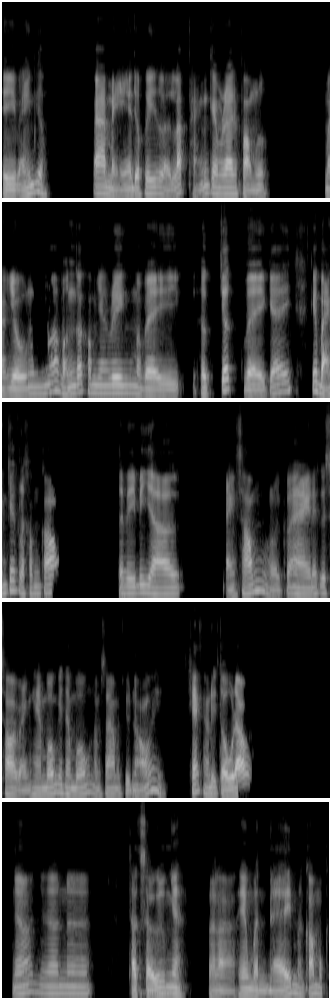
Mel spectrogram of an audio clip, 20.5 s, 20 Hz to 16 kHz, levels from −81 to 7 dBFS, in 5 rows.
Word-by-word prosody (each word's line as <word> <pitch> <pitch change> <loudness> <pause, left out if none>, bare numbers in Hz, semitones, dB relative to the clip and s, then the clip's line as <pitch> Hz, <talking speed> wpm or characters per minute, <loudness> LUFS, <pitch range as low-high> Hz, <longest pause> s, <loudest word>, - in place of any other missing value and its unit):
thì 105 -1 +4
bạn 105 +7 0
biết 165 - 0
hông, 125 - -5 0.6
ba 135 0 +5
mẹ 105 -3 0
được 110 0 +1
khi 130 0 +2
là 120 -6 -1
lắp 105 - +1
hẳn 140 - -5
camera 120 -3 +4
trong 120 - -4
phòng 90 0 +2
luôn. 95 - -4 0.7
Mặc 110 -1 -2
dù, 110 -1 +4
ừ, - - -2
nó 140 +8 -2
vẫn 125 -3 -1
có 155 - +2
không 145 -2 -3
gian 140 0 -1
riêng 140 0 +5
nhưng 140 -1 -4
mà 125 - -2
về 105 -1 +3 0.3
thực 110 -1 0
chất, 195 +1 +4
về 95 -2 +4
cái 155 +7 +1 0.2
cái 175 - +2
bản 135 - +3
chất 185 -2 -2
là 125 - -1
không 125 +1 -7
có, - - +3 0.8
tại 130 - -3
vì 135 0 +2
bây 145 +1 0
giờ 120 -2 +3 0.6
bạn 95 +2 -3
sống 145 - -1
rồi 95 -6 -6
có 125 - -5
ai 115 -2 +3
đó 120 - -3
cứ 135 - -3
soi 115 -5 +1
bạn 95 +1 -5
24/24 120 +3 -1
làm 110 - -8
sao 110 +1 -3
mà 110 - -7
chịu 95 - -6
nổi, 130 - -3 0.4
khác 150 +2 +4
nào 120 - -4
đi 115 - -2
tù 105 -1 +4
đâu. - - +5 1.1
Nó, 130 +4 0
cho 140 - -7
nên, 130 0 -2
ơ, 130 0 -3 0.5
thật - - +1
sự 95 +3 +4
luôn 120 +1 0
nha. 115 -3 +2 0.3
Mà 95 - -3
là 85 -2 -2
theo 110 0 +3
mình, 100 -5 -1
để 90 +4 +3
mà 135 -5 -4
có - - +2
một 130 -1 -3
120 Hz, 225 wpm, -25 LUFS, 105-135 Hz, 1.1 s, ba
